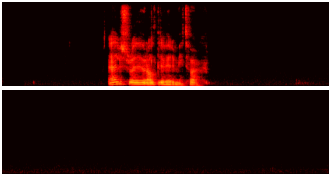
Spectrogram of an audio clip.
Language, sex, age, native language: Icelandic, female, 50-59, Icelandic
